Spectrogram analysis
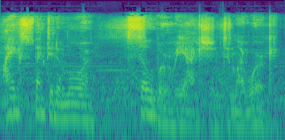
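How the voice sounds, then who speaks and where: An actor playing a mysterious disembodied mastermind in an audio drama, measured and coaxing with a smug, softly menacing calm. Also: male voice, deep voice. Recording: distant voice under loud music.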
